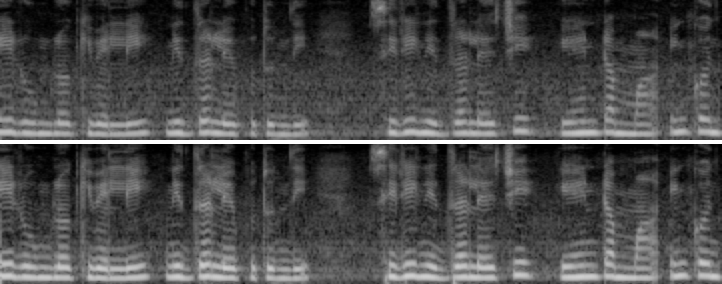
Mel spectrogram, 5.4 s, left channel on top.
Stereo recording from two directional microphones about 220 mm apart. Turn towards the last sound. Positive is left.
turn(degrees=-15)  # may be behind; listen again after turning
